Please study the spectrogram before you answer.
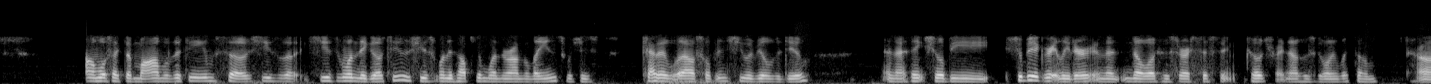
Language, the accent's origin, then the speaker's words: English; Southern California, United States; moved away as an adult; also born or lived in Nebraska; I grew up in Southern California, so I bowled out there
